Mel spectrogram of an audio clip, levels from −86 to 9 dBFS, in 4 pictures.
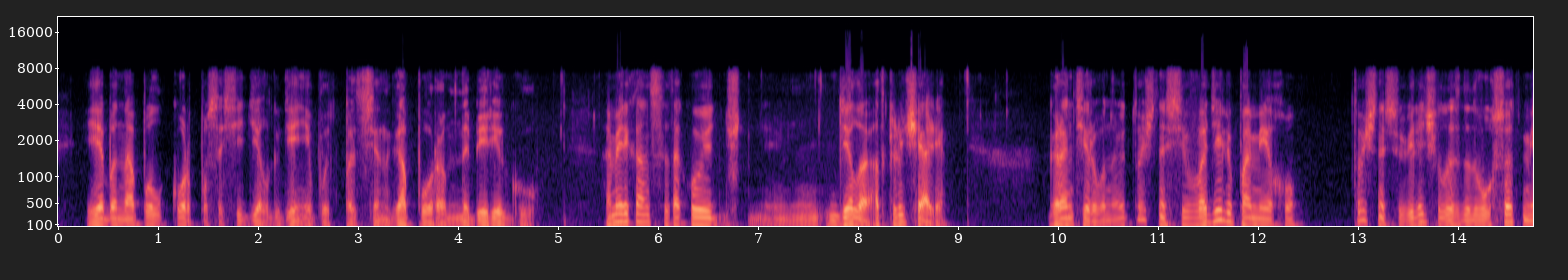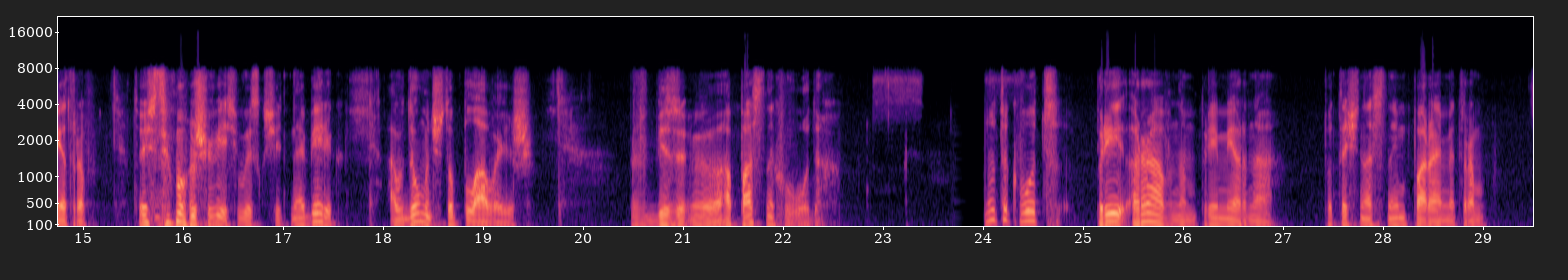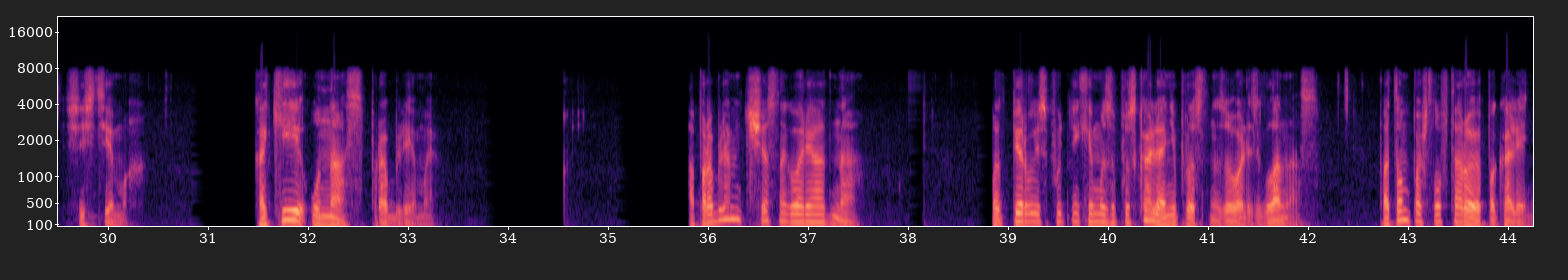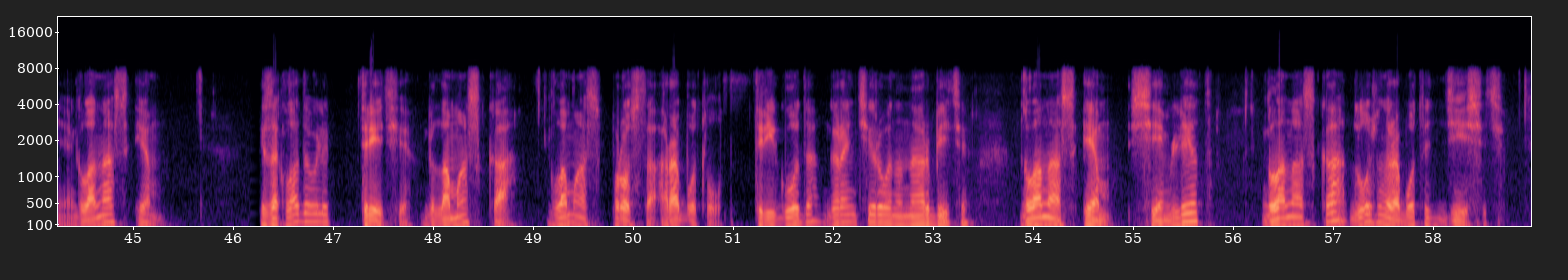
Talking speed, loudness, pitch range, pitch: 95 wpm, -20 LUFS, 90-135 Hz, 110 Hz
